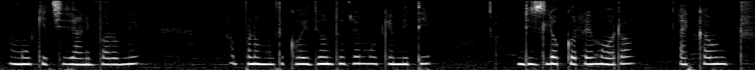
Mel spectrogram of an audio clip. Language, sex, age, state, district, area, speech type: Odia, female, 18-30, Odisha, Nabarangpur, urban, spontaneous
